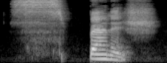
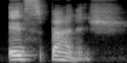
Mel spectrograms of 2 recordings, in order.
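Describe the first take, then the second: First: The word starts directly with the S sound. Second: The word starts with an added E vowel. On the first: The speaker calls it right. "So it's Spanish" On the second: The speaker calls it wrong. "not Espanish"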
